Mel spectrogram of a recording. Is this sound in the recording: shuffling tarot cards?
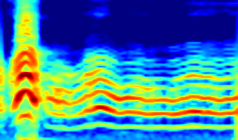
no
